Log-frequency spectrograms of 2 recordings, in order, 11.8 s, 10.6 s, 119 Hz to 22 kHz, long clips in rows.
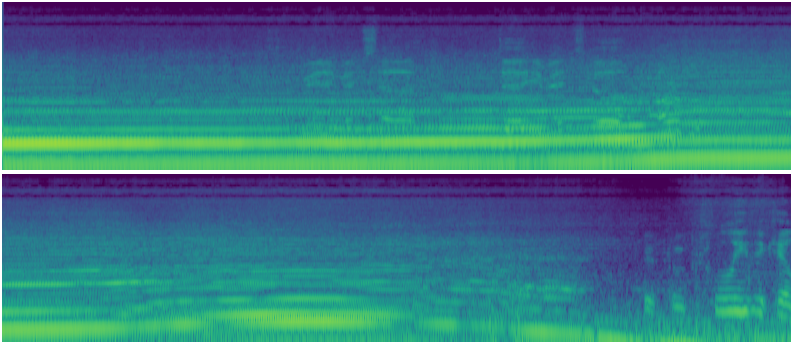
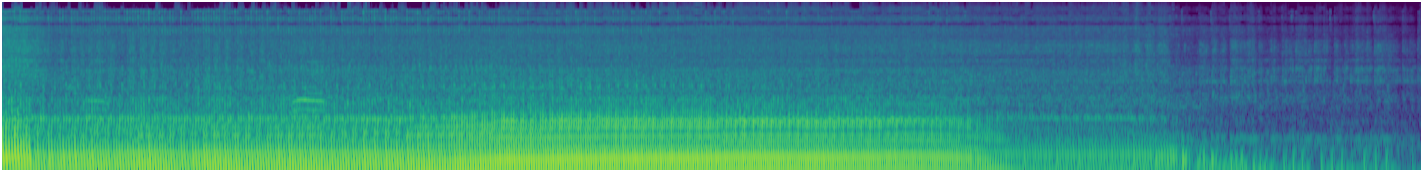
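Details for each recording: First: Fresh 1200cc five-bearing Hillman Imp engine with Coventry Climax FWH head on a loaded dyno: revs up then sags and falls away, rough and flat; over-fuelled, running rich. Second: Fresh 1200cc five-bearing sand-cast Hillman Imp engine with experimental Coventry Climax FWH head, first fire-up on the dyno after ignition advance adjustment: strong, even firing, picks up smoothly with throttle and settles; healthy, though possibly a bit lean.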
